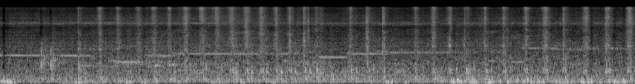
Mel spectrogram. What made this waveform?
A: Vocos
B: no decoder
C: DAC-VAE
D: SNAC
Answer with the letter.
C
